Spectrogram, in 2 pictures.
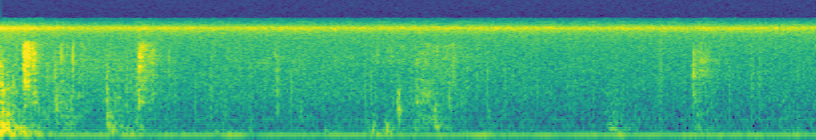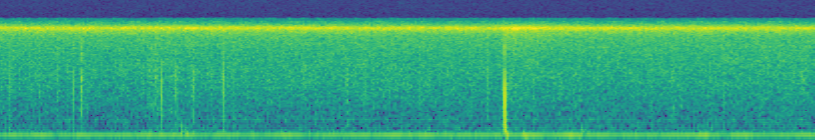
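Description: A heavy canvas bag rustles as it is handled.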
